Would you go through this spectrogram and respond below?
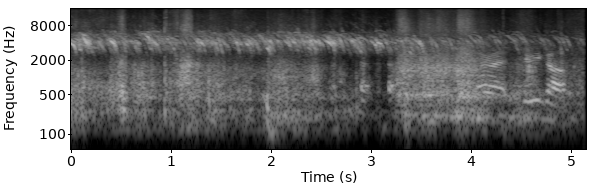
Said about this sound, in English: All right, there they are, baby chicks.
